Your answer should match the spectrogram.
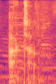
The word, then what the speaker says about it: eta: It's a Greek letter, eta, written as eta, but pronounced as ata. So, ata fan is equals to WA uh P input.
